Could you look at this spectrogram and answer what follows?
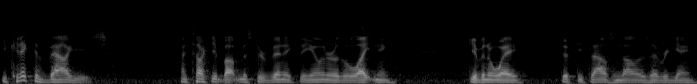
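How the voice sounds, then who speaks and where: In an American accent, a man talks at a very fast pace with long, frequent pauses, a fairly low pitch, ordinary pitch variation, and a dark, mellow tone. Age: 60s. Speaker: sports marketing lecturer. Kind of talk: lecture.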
